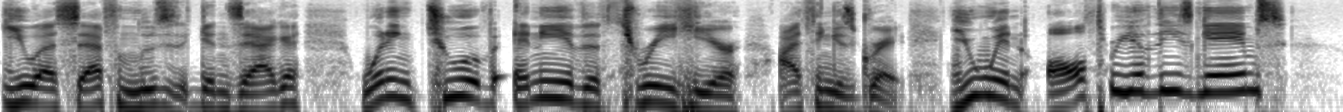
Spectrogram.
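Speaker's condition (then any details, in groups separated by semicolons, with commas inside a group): No condition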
